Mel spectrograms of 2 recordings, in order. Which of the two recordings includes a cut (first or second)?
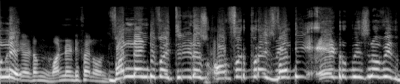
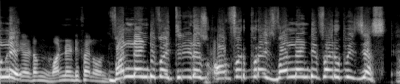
first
